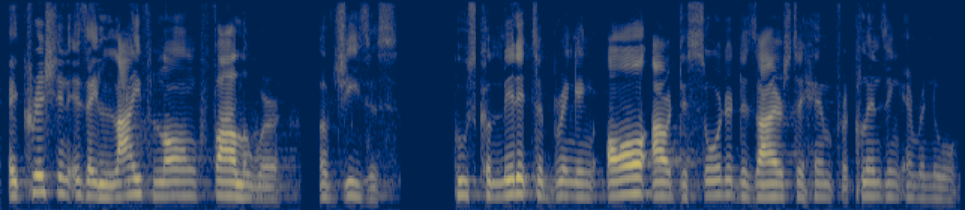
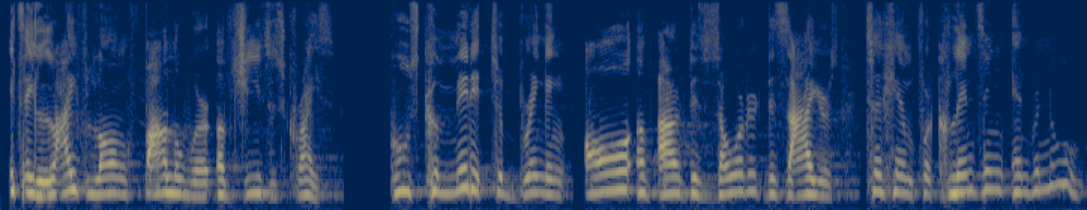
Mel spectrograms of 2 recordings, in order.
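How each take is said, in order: First: It is read at normal speed. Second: It is read slowly.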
